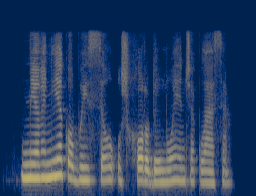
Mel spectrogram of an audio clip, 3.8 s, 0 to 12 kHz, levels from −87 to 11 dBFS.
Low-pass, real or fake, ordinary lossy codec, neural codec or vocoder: 7.2 kHz; fake; MP3, 64 kbps; codec, 16 kHz, 1 kbps, X-Codec, HuBERT features, trained on balanced general audio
